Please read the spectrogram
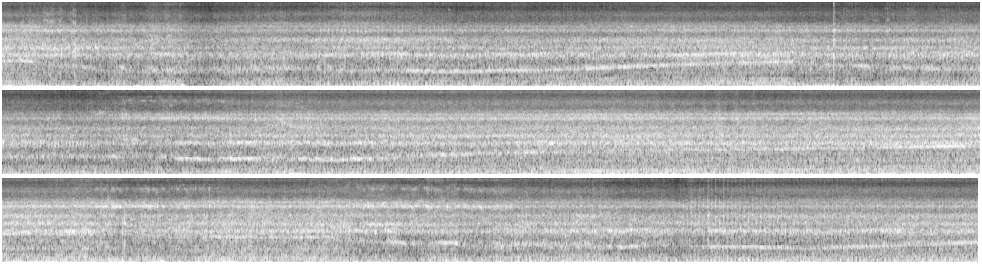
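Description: Go-kart motor heard from on board while racing, its pitch rising and falling every few seconds as the throttle goes on and off through the corners, over a low rumble of the kart running on the track. A sharp knock about two seconds in.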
